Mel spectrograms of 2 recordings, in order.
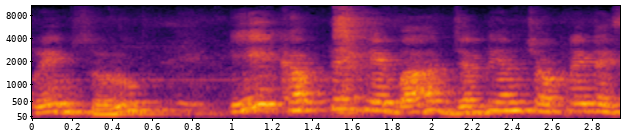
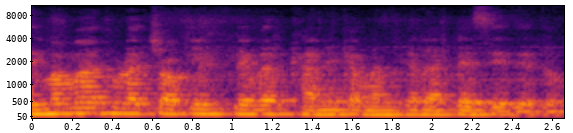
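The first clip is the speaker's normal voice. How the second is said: put-on soft, lower child coaxing mother; sweetly coaxing; 7 semitones lower, 3 dB quieter than usual. Girl to her mother, asking money for ice cream, sweetly coaxing. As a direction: wheedle mama lovingly for money. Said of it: "बहुत प्यार से बोलती".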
